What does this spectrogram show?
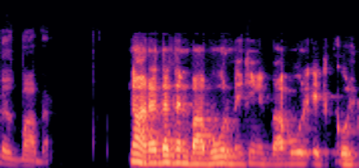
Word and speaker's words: Babur: India as his country, and we call him Babar.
